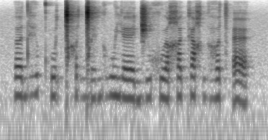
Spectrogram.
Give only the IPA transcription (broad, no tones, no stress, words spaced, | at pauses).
ɜdʱɪkʷʰɑ ǀʰʌɡ͡ǀɛɡʱujɛː d͡ʒixʷɛχɛ kæχɡʱʌt͡sʼæ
